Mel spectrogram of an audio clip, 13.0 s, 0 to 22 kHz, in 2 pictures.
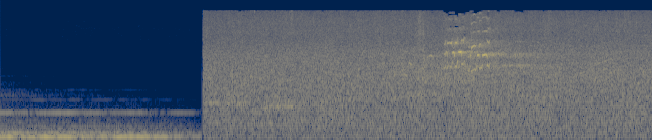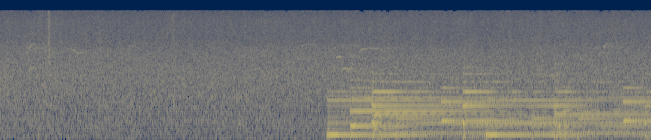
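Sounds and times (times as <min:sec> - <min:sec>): outdoor ambient hiss: 0:02.0 - 0:13.0
bird chirping: 0:03.8 - 0:07.5, 0:09.3 - 0:13.0.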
